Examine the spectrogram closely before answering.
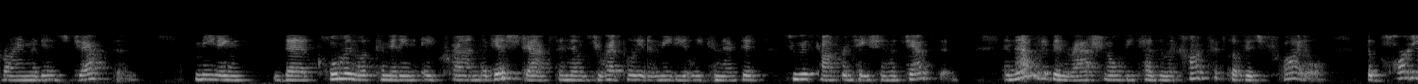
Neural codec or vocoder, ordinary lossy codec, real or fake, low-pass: codec, 16 kHz, 1.1 kbps, Voila-Tokenizer; AAC, 16 kbps; fake; 7.2 kHz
